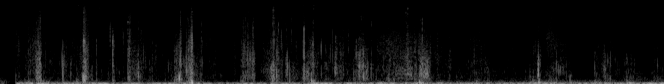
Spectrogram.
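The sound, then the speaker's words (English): Footsteps on a steep hiking trail up to a mountain fire lookout, with many crunching steps in a steady, repeating rhythm and moderately loud. “had to drive on some gravel roads southeast of Detroit Lake before a pretty steep hike takes you up to the lookout.”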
